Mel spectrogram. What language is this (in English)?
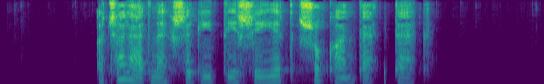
Hungarian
